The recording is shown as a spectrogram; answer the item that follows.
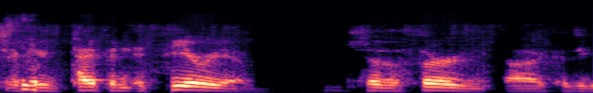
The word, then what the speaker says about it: Ethereum: hang on, I got Atrium. E, Ether, ETH, Yes, it is. Atrium. Ethereum, not TE.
